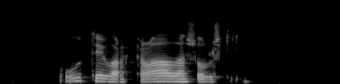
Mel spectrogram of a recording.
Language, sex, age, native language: Icelandic, male, 18-19, Icelandic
